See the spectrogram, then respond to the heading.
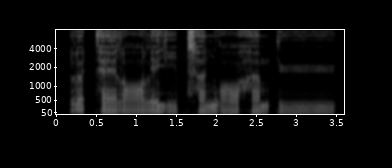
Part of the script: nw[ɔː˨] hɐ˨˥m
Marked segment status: incorrect: ɔː˨˩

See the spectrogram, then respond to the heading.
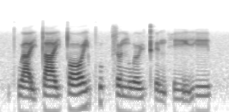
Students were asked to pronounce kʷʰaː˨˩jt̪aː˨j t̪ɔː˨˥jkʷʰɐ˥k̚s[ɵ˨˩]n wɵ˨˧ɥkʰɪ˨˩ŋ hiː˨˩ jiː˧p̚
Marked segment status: incorrect: ɵ˨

